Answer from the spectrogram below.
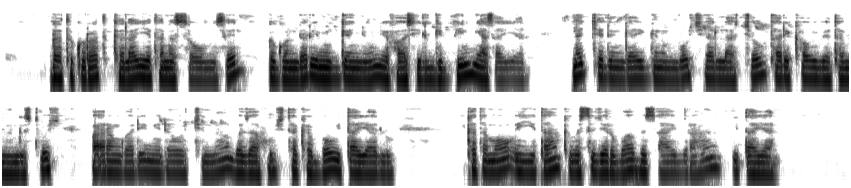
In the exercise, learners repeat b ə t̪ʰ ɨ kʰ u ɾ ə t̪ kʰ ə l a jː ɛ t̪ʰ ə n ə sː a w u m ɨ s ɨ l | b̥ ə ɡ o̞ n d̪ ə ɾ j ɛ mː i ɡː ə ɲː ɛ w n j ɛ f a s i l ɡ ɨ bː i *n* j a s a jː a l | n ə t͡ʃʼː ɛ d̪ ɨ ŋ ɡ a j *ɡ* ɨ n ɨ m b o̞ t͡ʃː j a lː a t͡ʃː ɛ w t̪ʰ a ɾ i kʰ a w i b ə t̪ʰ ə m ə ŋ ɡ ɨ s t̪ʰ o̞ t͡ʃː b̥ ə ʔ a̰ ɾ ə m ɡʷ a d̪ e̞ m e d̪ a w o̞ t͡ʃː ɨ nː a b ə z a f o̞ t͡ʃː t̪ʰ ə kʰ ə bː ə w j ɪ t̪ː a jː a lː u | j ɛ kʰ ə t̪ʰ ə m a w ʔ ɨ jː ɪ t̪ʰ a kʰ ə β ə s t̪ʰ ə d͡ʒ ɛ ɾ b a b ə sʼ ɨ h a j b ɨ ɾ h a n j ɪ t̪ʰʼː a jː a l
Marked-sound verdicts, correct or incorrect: correct, correct

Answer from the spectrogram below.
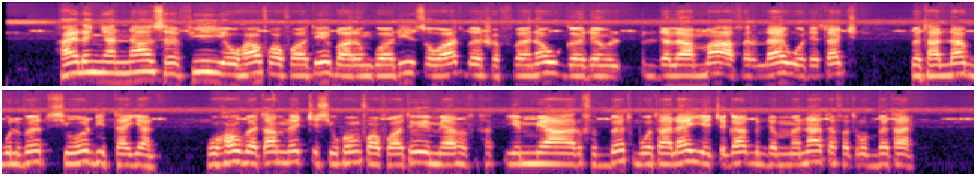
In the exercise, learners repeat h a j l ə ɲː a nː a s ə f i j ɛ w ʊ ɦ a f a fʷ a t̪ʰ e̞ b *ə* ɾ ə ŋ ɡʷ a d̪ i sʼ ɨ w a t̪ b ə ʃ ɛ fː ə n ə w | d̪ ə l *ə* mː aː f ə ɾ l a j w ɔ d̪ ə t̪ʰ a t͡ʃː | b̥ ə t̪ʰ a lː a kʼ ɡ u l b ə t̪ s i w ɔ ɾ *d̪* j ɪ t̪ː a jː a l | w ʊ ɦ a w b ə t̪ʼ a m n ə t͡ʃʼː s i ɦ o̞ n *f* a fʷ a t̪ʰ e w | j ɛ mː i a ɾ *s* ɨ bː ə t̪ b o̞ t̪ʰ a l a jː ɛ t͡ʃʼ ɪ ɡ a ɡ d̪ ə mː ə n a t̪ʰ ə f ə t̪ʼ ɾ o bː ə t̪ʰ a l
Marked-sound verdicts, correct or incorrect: incorrect: a, incorrect: a, correct, correct, incorrect: f

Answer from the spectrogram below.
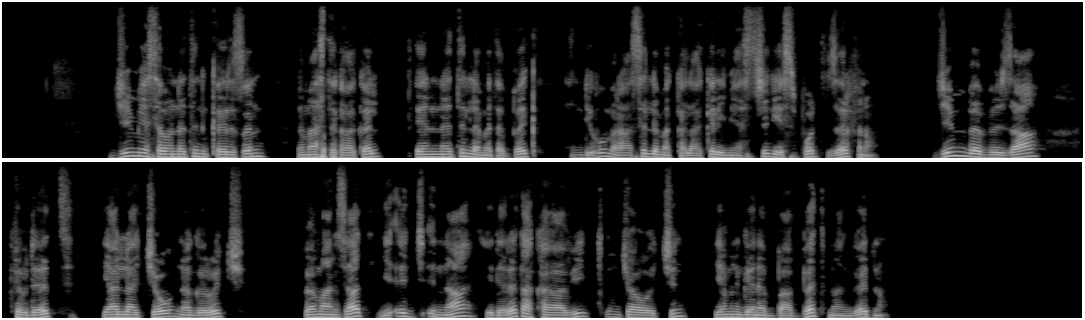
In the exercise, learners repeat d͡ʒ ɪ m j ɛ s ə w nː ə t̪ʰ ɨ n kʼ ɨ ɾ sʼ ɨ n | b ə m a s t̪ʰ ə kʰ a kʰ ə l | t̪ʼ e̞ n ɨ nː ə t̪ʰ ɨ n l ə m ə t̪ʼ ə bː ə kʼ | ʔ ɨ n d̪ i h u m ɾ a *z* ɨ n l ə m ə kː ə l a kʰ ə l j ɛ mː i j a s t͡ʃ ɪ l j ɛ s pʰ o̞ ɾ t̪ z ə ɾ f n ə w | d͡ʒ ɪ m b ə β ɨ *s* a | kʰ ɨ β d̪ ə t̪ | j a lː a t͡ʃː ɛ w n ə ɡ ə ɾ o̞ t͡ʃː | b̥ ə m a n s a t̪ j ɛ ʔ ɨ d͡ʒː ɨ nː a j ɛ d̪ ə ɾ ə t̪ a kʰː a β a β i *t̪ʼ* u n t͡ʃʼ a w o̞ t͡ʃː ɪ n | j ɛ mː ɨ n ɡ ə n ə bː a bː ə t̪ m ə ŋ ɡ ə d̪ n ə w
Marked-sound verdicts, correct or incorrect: incorrect: s, incorrect: z, correct

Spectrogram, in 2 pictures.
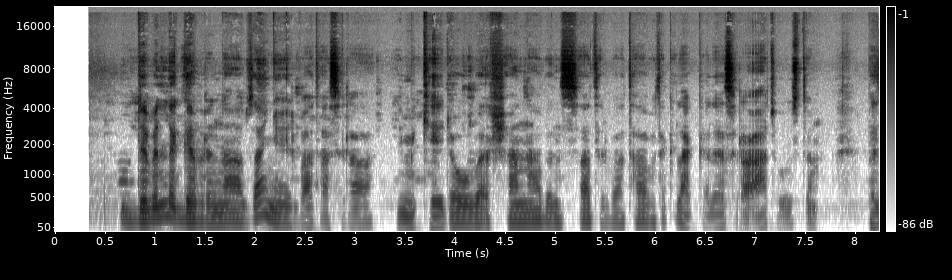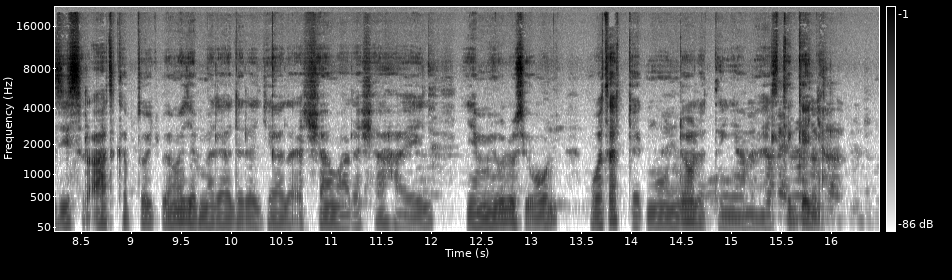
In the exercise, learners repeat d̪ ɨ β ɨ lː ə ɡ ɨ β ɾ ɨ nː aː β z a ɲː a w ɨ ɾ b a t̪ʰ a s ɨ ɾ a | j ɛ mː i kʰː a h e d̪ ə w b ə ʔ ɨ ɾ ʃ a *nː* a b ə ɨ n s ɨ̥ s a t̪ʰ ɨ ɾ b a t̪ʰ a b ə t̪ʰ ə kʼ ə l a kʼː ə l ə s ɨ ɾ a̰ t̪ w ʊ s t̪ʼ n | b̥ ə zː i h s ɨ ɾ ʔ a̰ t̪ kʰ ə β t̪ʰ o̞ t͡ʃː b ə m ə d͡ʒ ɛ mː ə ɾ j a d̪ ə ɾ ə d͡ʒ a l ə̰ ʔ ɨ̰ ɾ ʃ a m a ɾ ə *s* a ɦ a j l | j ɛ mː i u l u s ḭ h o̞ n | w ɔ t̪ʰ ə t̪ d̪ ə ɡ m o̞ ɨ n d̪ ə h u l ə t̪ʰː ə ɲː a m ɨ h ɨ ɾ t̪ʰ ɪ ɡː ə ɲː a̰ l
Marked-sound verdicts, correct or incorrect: correct, incorrect: ʃ

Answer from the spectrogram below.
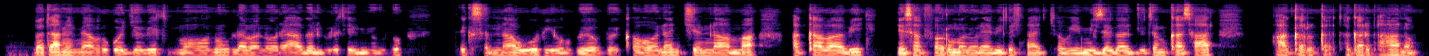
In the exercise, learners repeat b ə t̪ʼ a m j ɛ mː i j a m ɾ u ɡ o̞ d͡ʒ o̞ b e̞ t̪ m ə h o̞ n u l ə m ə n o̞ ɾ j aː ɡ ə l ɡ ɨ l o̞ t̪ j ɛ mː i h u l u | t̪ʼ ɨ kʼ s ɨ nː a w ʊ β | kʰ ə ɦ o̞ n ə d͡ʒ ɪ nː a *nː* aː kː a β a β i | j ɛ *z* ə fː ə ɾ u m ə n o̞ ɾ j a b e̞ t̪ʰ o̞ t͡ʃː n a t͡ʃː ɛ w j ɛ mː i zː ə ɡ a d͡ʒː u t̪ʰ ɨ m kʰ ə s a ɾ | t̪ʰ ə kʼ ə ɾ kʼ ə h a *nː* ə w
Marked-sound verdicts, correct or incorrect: incorrect: mː, incorrect: s, incorrect: n

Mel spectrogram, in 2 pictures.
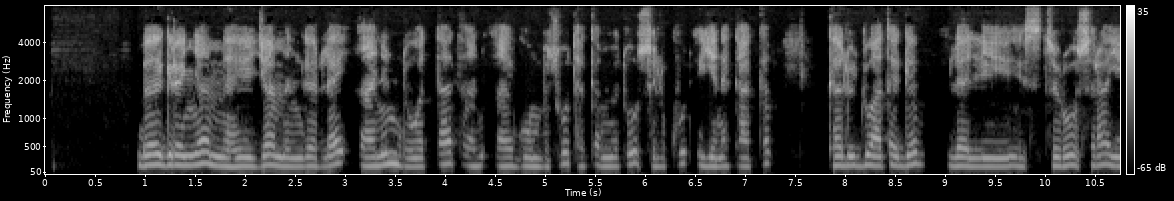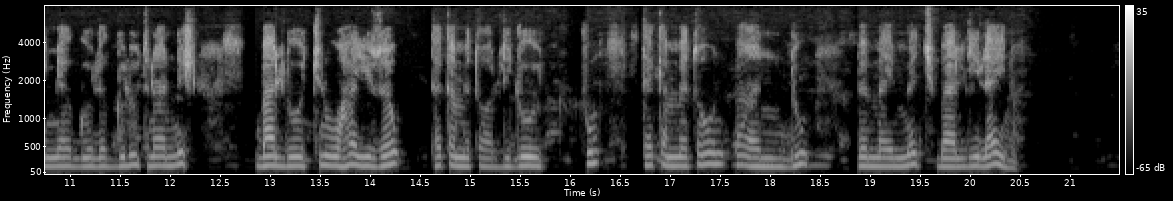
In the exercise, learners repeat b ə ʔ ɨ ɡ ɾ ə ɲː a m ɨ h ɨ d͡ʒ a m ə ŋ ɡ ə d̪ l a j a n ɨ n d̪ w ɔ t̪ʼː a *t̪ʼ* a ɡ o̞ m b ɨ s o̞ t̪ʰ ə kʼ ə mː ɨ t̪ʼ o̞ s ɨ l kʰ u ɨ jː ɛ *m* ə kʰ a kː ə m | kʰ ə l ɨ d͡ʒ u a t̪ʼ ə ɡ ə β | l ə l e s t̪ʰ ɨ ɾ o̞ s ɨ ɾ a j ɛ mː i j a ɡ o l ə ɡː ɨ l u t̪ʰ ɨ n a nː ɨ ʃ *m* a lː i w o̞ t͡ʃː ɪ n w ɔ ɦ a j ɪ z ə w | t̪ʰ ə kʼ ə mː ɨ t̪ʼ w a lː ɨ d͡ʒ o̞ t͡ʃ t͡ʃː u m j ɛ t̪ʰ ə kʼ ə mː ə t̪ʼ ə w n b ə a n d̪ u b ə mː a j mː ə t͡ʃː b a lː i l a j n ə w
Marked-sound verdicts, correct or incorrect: incorrect: t̪, incorrect: n, incorrect: b

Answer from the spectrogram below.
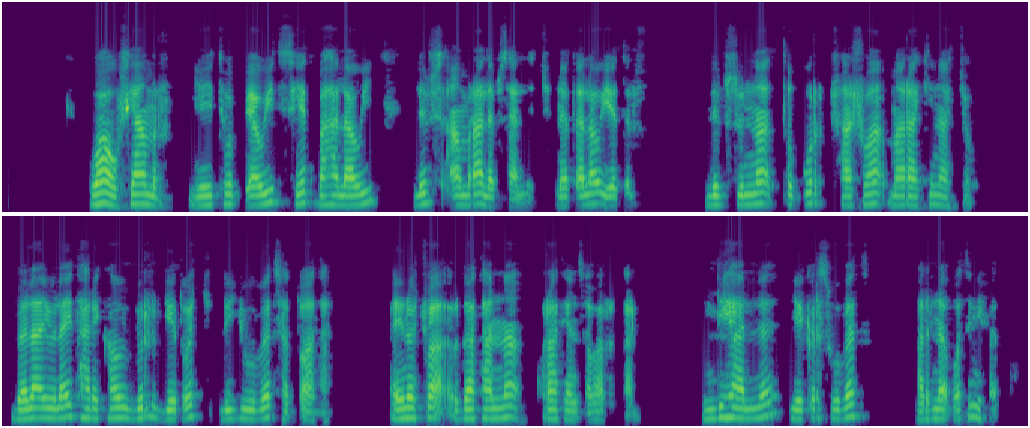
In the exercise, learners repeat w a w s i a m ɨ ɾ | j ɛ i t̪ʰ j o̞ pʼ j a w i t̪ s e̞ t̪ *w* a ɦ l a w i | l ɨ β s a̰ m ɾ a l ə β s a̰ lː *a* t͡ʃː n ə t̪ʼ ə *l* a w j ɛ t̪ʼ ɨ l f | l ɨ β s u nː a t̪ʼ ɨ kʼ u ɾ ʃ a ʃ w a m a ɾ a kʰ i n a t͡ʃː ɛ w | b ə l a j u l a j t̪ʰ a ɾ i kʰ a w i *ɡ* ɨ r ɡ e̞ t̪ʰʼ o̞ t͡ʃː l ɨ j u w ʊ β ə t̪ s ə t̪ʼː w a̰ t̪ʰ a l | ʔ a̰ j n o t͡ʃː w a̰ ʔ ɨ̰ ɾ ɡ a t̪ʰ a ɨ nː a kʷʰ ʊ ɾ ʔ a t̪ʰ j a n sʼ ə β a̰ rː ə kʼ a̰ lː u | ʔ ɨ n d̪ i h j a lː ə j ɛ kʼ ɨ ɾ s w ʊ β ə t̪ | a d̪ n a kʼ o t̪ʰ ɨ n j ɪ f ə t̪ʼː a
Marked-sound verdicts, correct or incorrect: incorrect: b, incorrect: ə, correct, incorrect: b

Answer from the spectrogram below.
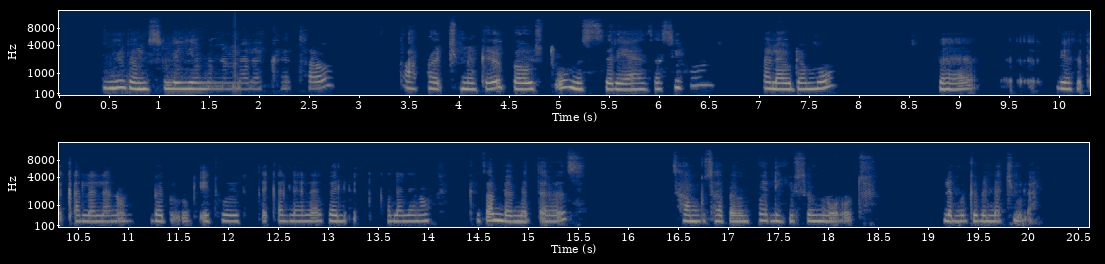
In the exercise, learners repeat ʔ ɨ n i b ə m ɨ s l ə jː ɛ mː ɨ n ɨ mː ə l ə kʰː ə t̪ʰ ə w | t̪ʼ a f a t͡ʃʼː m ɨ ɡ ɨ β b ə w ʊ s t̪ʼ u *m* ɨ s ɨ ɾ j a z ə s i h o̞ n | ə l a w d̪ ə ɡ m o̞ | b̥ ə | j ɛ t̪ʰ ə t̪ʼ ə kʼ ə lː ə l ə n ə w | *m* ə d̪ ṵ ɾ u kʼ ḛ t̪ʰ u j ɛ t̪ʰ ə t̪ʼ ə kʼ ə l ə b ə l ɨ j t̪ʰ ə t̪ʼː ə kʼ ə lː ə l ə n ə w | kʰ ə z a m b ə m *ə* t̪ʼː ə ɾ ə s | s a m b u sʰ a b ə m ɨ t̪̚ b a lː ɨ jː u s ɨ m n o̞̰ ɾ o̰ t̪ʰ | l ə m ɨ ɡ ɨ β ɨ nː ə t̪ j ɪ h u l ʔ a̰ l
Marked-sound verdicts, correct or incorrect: correct, incorrect: b, correct

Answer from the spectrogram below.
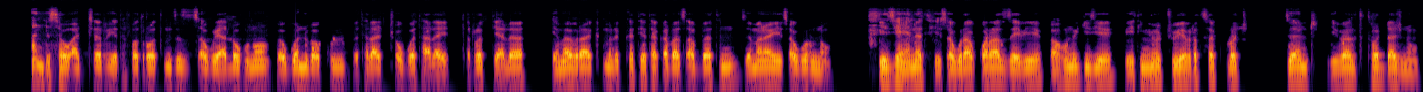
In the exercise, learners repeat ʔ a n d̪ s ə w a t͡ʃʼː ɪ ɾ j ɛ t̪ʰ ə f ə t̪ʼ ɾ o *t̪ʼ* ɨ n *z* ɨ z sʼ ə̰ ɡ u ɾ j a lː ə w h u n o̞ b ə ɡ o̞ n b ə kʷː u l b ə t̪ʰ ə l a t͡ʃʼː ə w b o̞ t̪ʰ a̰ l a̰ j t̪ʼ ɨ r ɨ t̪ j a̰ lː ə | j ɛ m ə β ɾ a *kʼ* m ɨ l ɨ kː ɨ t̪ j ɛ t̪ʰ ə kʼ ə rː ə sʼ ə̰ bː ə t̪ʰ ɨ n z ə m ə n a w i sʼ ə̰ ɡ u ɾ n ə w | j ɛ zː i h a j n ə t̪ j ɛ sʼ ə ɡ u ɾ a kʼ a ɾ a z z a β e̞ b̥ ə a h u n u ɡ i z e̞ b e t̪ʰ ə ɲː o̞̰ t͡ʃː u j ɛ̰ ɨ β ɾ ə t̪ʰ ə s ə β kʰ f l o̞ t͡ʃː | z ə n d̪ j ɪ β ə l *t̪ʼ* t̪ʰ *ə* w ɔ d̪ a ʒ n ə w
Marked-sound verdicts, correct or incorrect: correct, correct, correct, correct, correct

